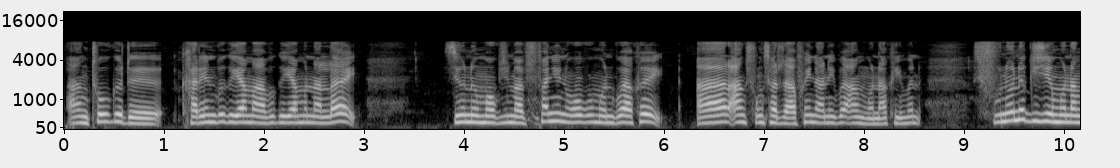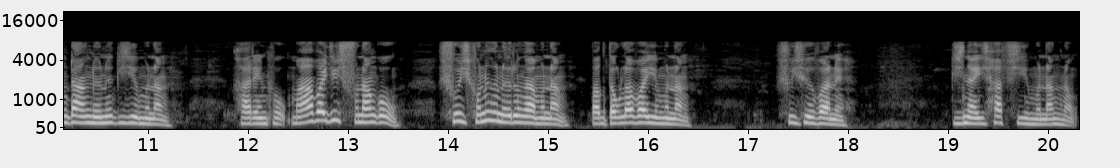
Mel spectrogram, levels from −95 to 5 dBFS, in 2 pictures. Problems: none marked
